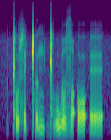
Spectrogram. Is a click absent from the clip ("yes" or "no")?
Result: no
